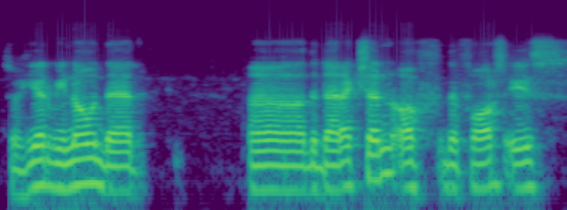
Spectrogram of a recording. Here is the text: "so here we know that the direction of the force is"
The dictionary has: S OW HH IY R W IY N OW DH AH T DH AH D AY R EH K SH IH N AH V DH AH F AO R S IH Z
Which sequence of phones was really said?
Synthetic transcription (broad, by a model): S OW HH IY R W IY N OW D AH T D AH D AY R EH K SH IH N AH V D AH F AO R S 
